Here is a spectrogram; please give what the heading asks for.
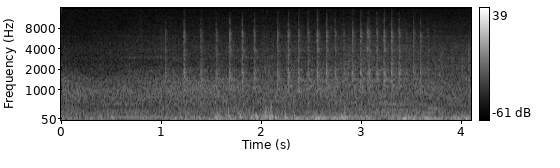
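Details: GMC Terrain that makes a strange noise when turning, with the problem persisting after the drive shafts were replaced. Irregular sharp clicks, roughly four a second, over a low rumble while the wheels turn; front-end knock, source not pinned down.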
